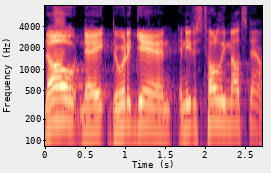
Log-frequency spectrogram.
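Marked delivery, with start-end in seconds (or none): 0.0-1.6 very loud, very slow, resounding booming voice. Telling how Nate hears a voice from somewhere, the speaker does it: booming voice. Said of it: "he hears this booming voice coming out of somewhere".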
